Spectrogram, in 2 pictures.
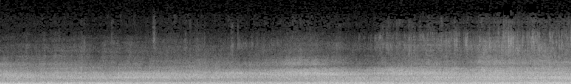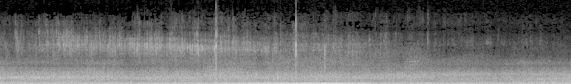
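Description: Road traffic on a multi-lane street: a steady engine hum under the rush of passing cars, with one vehicle passing louder about three quarters of the way through.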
